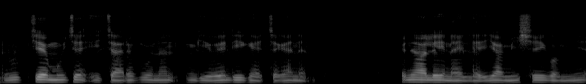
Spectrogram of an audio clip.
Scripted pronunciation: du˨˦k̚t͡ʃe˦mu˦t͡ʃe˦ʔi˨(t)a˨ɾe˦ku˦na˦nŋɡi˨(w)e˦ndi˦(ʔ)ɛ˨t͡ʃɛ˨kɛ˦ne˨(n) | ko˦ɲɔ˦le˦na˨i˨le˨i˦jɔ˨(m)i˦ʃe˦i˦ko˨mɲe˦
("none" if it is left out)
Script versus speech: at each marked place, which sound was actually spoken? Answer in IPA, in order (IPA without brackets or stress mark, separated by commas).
t͡ʃ, w, k, n, m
